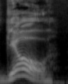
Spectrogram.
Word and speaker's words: Gjol: A Nordic word for the winter solstice was Gjol, the G being pronounced like our Y, thus Yule or Yule.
